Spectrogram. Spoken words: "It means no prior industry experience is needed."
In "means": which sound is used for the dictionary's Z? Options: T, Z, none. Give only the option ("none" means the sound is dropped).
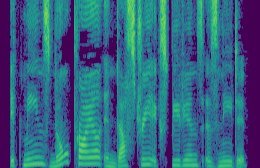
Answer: Z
